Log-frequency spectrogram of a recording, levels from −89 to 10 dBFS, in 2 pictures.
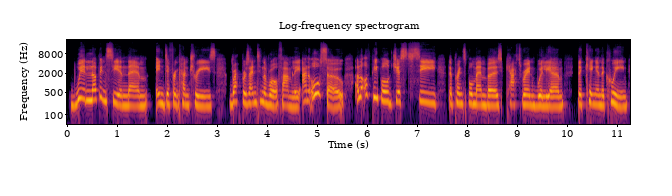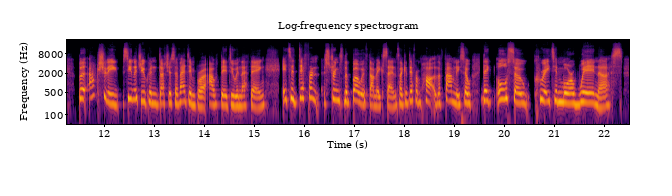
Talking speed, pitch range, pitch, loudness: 180 wpm, 205-270 Hz, 230 Hz, -16 LUFS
